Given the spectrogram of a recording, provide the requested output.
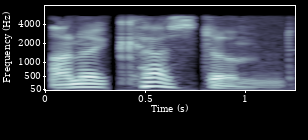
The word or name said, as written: unaccustomed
